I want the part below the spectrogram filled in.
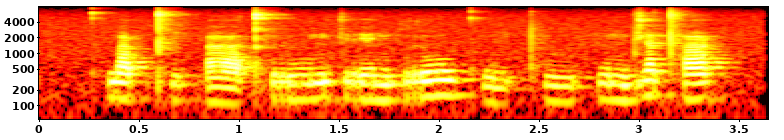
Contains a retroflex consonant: no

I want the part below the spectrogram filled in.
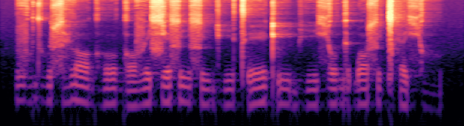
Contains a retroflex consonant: no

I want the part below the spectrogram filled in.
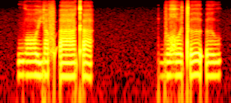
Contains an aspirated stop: no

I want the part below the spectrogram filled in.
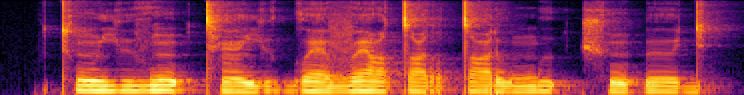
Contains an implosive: no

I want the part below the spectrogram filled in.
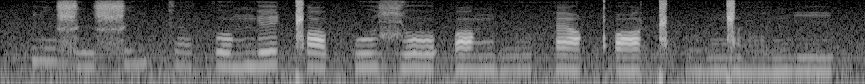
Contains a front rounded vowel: no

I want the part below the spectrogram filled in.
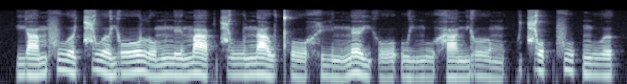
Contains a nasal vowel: no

